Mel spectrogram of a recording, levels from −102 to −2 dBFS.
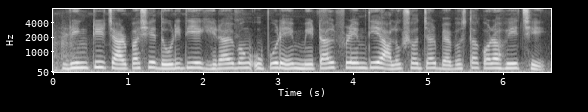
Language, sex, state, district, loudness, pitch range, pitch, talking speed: Bengali, female, West Bengal, Alipurduar, -15 LUFS, 205-235 Hz, 220 Hz, 135 wpm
